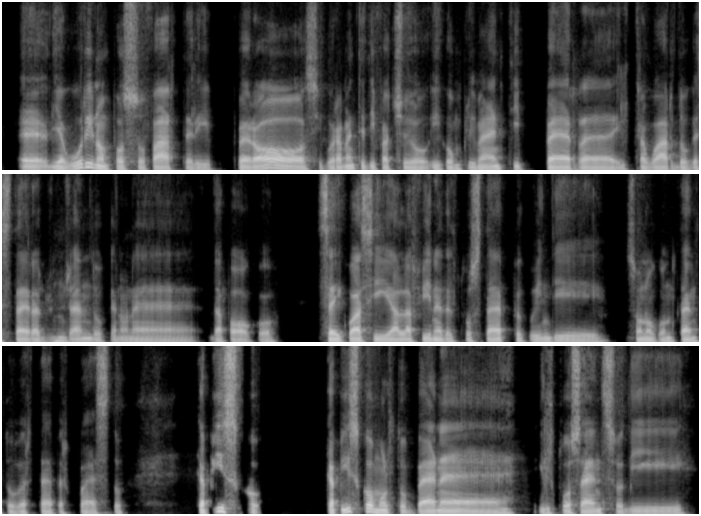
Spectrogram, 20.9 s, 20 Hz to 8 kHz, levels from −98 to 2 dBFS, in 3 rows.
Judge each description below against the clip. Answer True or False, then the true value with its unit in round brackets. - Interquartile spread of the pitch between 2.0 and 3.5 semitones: True (2.6 semitones)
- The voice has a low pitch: True (90 Hz)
